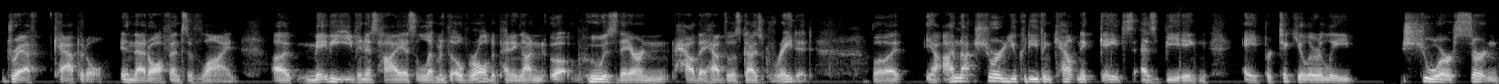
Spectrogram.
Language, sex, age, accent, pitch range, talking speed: English, male, 30-49, American, 100-130 Hz, 175 wpm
